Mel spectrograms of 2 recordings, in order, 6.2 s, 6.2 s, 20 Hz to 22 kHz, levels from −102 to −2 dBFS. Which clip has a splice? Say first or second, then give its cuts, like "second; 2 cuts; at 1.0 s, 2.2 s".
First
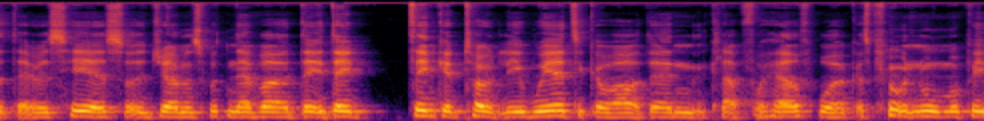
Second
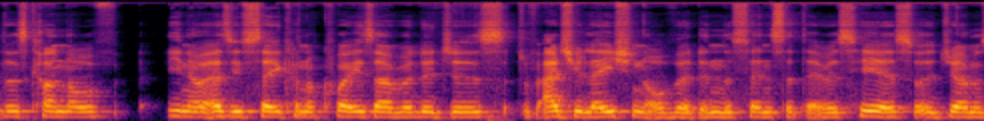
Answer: second; 1 cut; at 3.2 s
